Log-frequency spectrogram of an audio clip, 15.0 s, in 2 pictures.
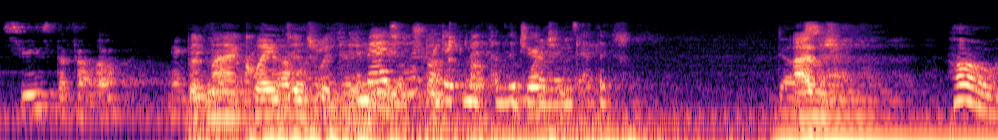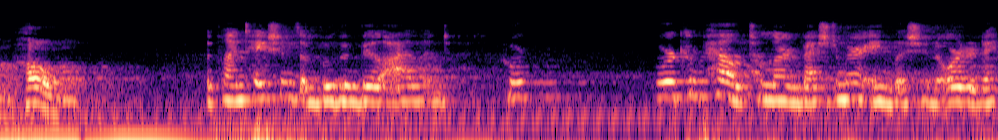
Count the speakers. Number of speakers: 4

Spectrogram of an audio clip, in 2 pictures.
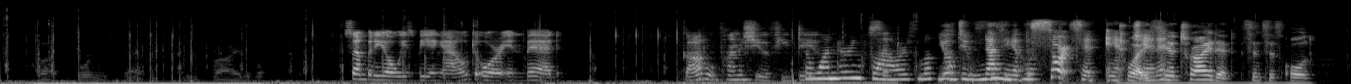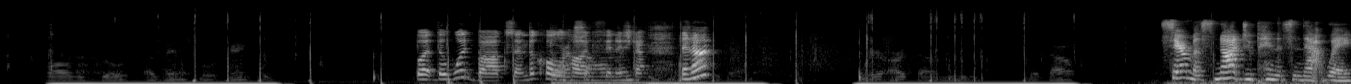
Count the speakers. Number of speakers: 6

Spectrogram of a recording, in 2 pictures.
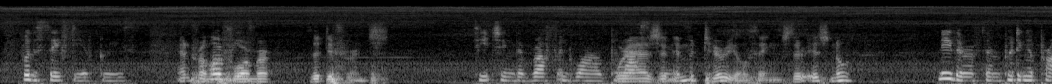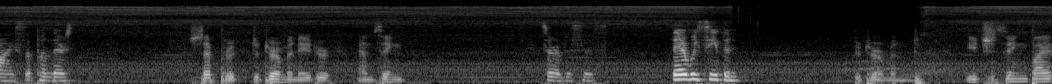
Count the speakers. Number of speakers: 2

